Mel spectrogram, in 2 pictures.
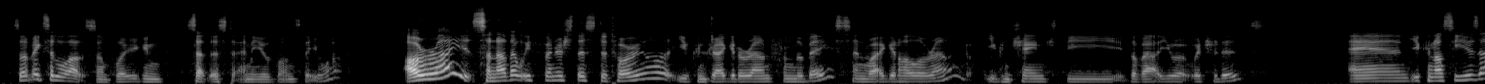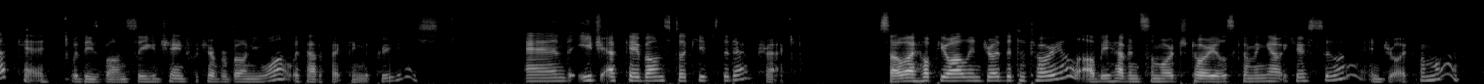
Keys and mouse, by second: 1.1 click, 2.3 shift+middle click, 2.6 middle drag, 3.2 shift+middle click, 4.6 middle drag, 5.0 shift+middle click, 5.4 middle drag, 6.2 click, 6.6 middle click, 6.9 r, 9.5 click, 10.4 click, 11.4-12.6 drag, 13.4 click, 13.7 shift+middle click, 14.5 click, 14.8 middle click, 15.3 r, 18.4 click, 19.1 r, 21.7 click, 22.1 click, 22.1 right click, 22.2 middle click, 22.5 r, 26.2 click.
